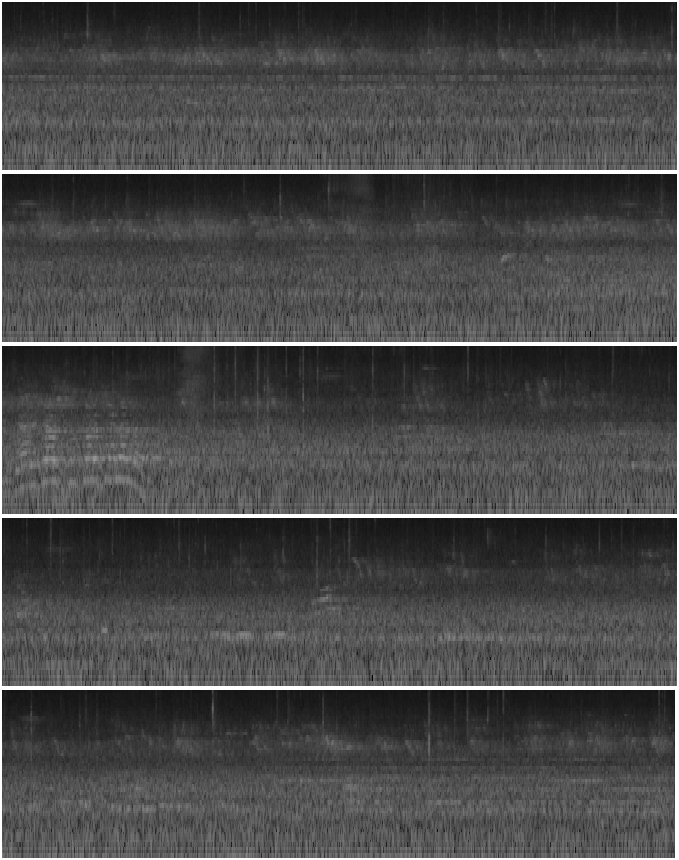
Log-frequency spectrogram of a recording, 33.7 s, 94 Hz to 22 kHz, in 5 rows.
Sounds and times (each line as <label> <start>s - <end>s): man shouts in the distance 13.6s - 15.4s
